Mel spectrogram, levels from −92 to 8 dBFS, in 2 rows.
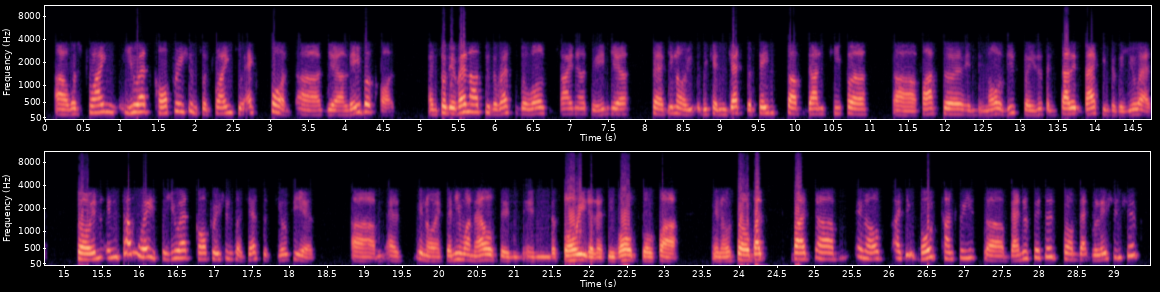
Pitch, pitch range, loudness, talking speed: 165 Hz, 145-195 Hz, -18 LUFS, 195 wpm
